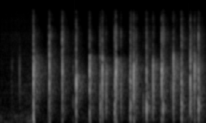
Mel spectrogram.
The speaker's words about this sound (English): Bravo! That was awesome. Whatever, I don't know why we're clapping. That was great.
